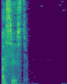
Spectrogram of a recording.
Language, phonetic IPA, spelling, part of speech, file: Russian, [ɐˈsʲesʲtʲ], осесть, verb, Ru-осесть.ogg
- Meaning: 1. to settle, to sink 2. to gravitate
